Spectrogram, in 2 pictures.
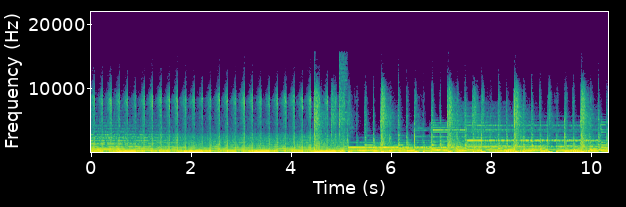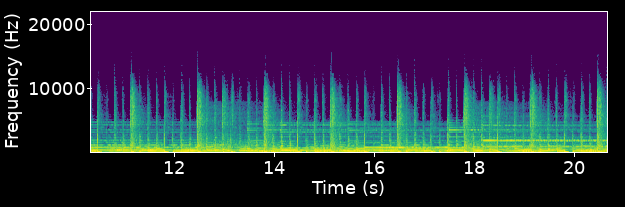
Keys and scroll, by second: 0.0-0.3 typing, 0.5 Return, 8.4-11.6 typing, 17.2 p.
